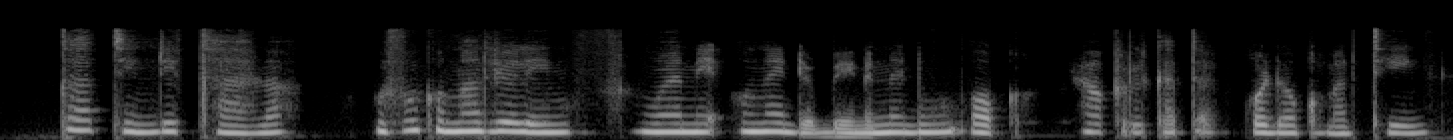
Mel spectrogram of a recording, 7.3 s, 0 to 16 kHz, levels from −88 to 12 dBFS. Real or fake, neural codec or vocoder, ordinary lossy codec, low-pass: fake; codec, 16 kHz, 0.5 kbps, X-Codec, HuBERT features, trained on balanced general audio; none; 7.2 kHz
